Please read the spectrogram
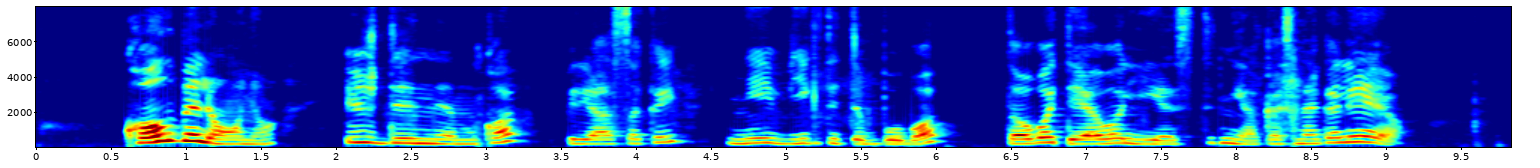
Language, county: Lithuanian, Vilnius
